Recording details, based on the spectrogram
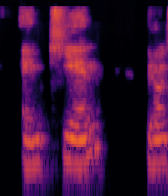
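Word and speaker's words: quien: U is the exception the U is silent after a q think of the word K and kien we don't say que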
